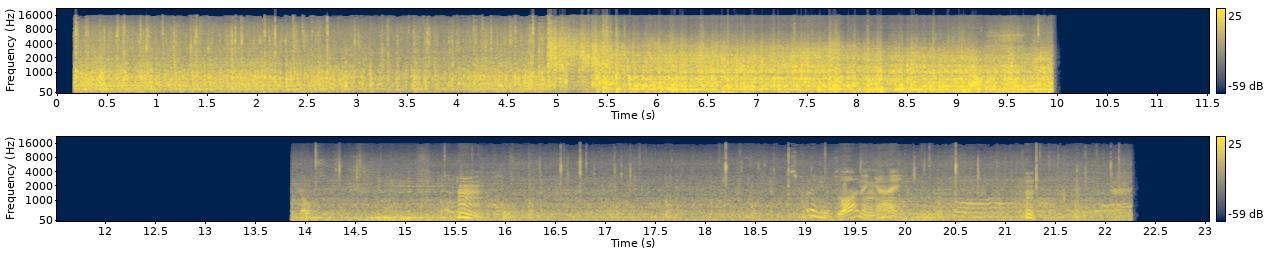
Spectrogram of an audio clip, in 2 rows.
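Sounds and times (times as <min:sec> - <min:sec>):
heavy rain: 0:00.2 - 0:10.0, 0:13.9 - 0:22.3
thunderclap cracking and rumbling: 0:00.2 - 0:10.0, 0:13.9 - 0:22.3.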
